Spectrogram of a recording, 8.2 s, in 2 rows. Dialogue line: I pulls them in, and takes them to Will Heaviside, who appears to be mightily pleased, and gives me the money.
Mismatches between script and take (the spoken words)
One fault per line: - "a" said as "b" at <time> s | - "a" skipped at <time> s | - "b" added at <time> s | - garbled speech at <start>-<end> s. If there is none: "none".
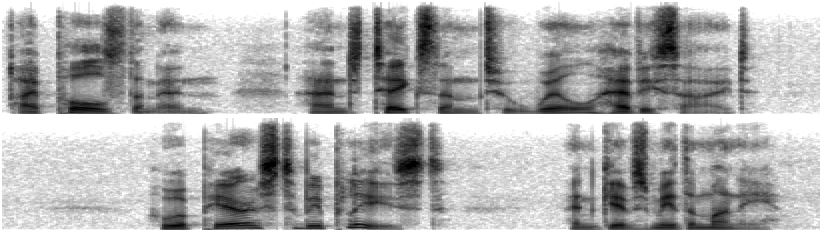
- "mightily" skipped at 5.7 s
